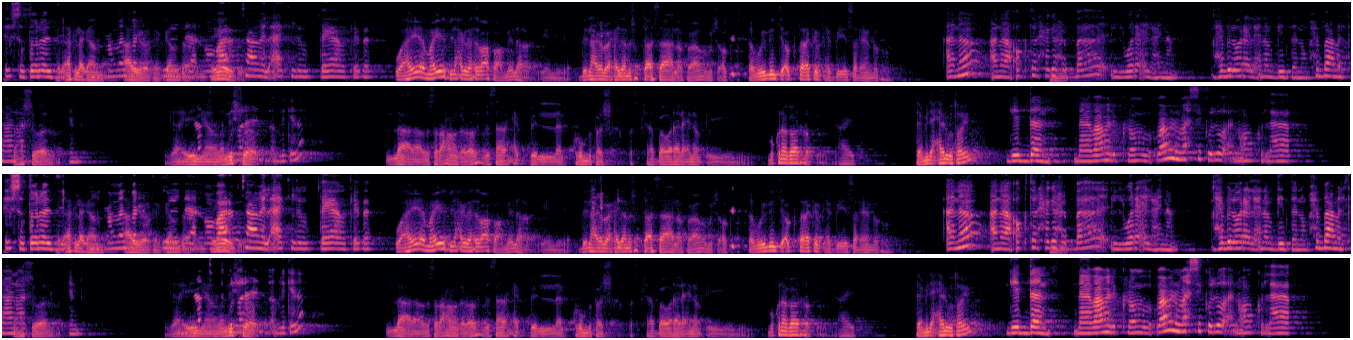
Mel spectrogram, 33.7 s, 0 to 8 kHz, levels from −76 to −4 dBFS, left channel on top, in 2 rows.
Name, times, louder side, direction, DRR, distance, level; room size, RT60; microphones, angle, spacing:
voice 1, 0.0-0.8 1.1-4.6 7.4-7.5 11.8-14.7 15.1-17.2 17.7-17.9 19.1-19.4 19.7-20.6 29.4-32.9, right 4 dB, 65° right, 15 dB, 1.0 m, -31 dB
voice 2, 0.7-3.0 4.9-9.1 9.3-11.1 13.1-13.3 17.0-17.6 18.9-20.1 21.7-24.6 24.8-26.1 26.4-27.5 28.3-29.0, left 1 dB, 10° left, 9 dB, 0.7 m, -31 dB
28.5 x 26.0 x 5.5 m, 0.96 s
head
